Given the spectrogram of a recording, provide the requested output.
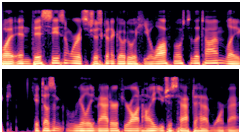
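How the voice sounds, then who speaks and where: Hardly pausing, a man talks at a fairly low pitch with fairly even intonation. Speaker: gaming coach. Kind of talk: coaching session over gameplay. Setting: live stream call. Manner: fast; casual, filler-heavy.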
